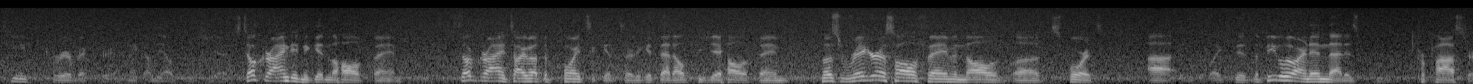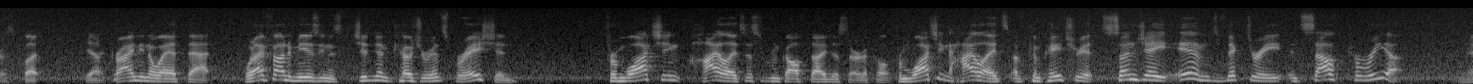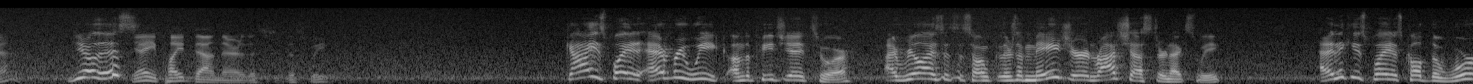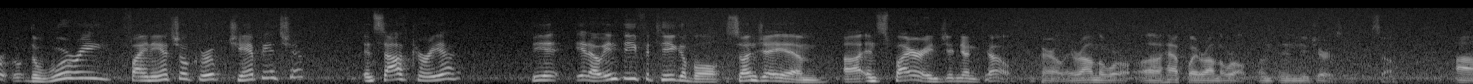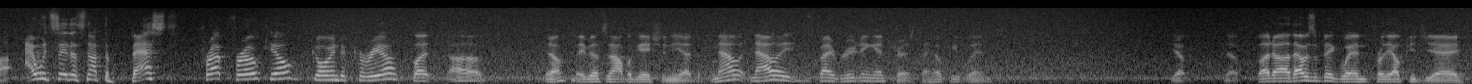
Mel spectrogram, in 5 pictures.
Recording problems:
hiss; noticeable; throughout; 15 dB below the speech

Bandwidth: 14.5 kHz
